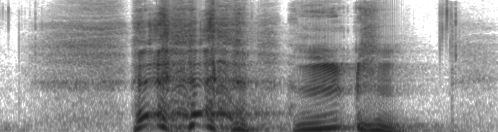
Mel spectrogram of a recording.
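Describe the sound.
A person vocally imitates the throat clearing someone does after coughing, a few rough, guttural bursts in quick succession, fairly loud, with no other talking.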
